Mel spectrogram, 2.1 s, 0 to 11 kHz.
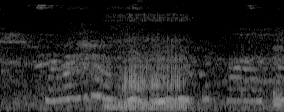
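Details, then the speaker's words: A sleeping young boy with a cold, fever up to 102.3°F and recent nebulizer treatment: noisy congested breathing with a rough, rattly, slightly whistling throat noise; the mother says he can't breathe properly. "আওয়াজ কেমন হচ্ছে ছেলে ঠিকমত নিঃশ্বাস নিতে পারছে না"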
